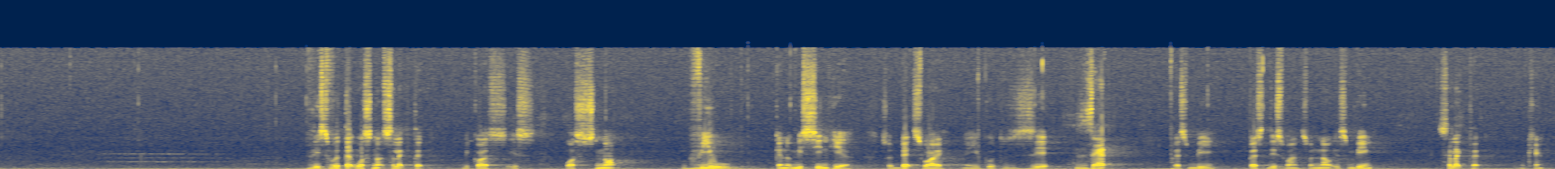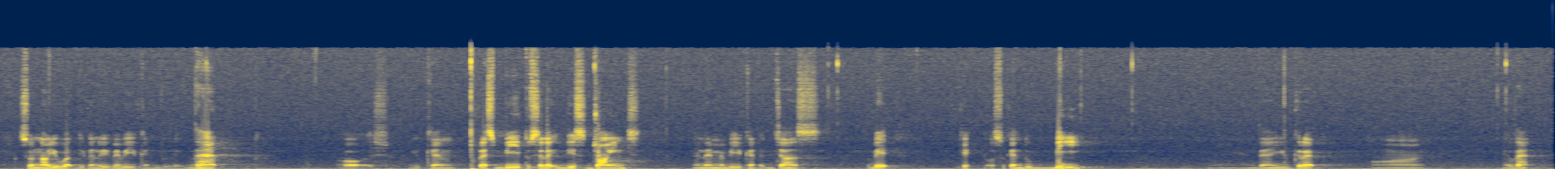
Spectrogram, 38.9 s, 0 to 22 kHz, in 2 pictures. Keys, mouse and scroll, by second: 0.1 shift+middle click, 1.9-3.1 scroll down 3, 3.1-3.4 scroll up 1, 3.6 shift+middle click, 5.3 scroll up 1, 5.9 scroll down 1, 8.7 scroll up 2, 9.4 shift+middle click, 10.2 scroll up 1, 12.3 z, 14.7 b, 16.9 scroll down 1, 18.2-20.1 scroll down 12, 20.1 g, 23.3 alt+a, 25.4 b, 27.9 g, 32.7 b, 35.6 g.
